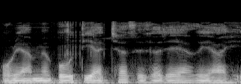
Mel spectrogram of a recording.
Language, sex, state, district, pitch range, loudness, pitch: Hindi, male, Arunachal Pradesh, Papum Pare, 85-90 Hz, -15 LUFS, 85 Hz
